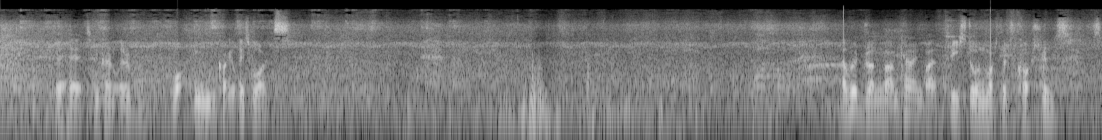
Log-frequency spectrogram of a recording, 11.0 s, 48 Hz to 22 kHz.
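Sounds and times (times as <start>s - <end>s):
hubbub of passers-by: 0.0s - 11.0s
footsteps on a walkway: 2.9s - 7.8s.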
